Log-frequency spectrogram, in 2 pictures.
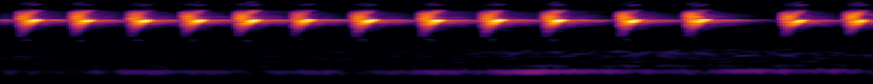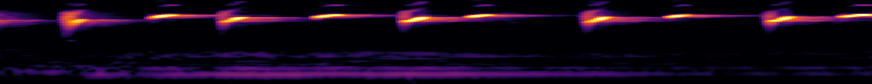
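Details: Master and lure recording of a kinoi bird. Steady series of loud, clipped chirps, roughly three per second, shifting midway into higher upswept whistled notes. A faint low hum lies underneath.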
